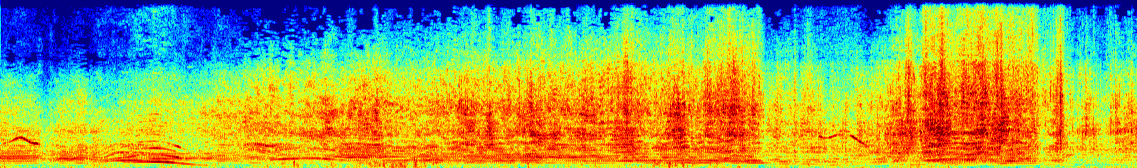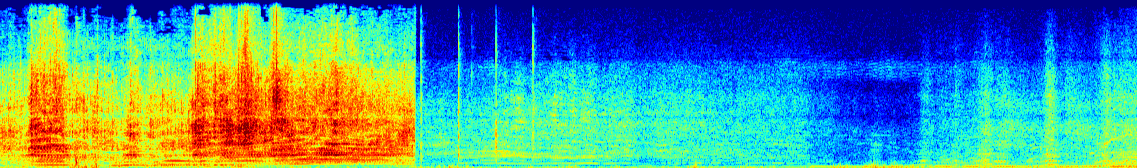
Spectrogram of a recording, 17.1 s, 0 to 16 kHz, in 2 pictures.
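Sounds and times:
truck engine at high revs: 0:00.0 - 0:17.0.

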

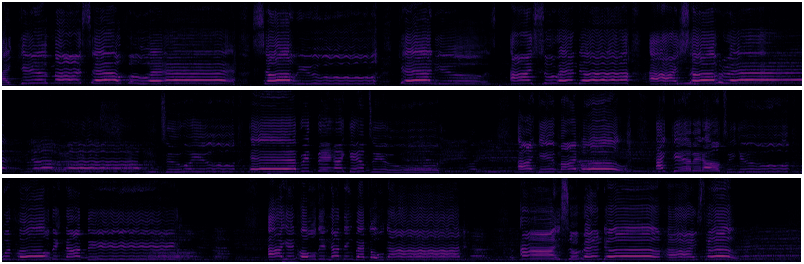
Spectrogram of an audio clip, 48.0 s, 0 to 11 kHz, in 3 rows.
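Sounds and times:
woman singing with vibrato: 0:05.2 - 0:24.8, 0:42.4 - 0:46.8.

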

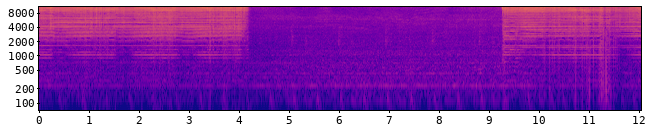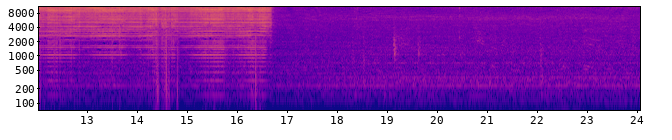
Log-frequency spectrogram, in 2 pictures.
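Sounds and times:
welding arc buzzing: 0:00.0 - 0:16.9.

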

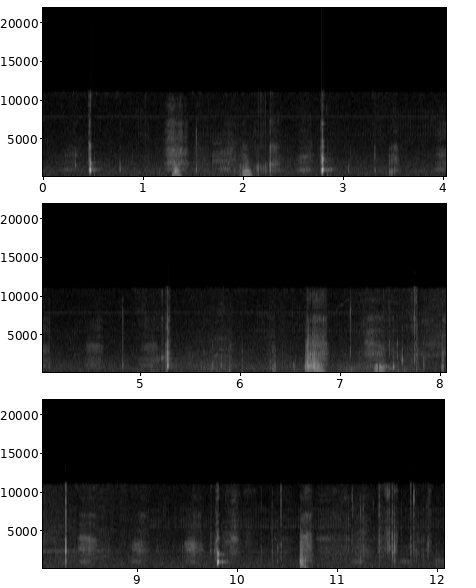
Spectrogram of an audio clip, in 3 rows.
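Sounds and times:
baby cooing: 0:01.2 - 0:03.6, 0:06.6 - 0:07.6
baby hiccups: 0:02.8 - 0:03.0, 0:09.8 - 0:10.0.

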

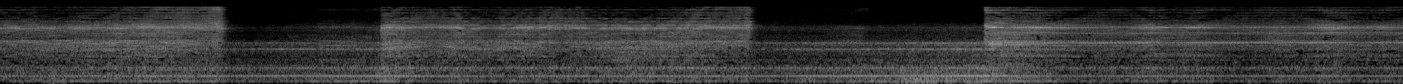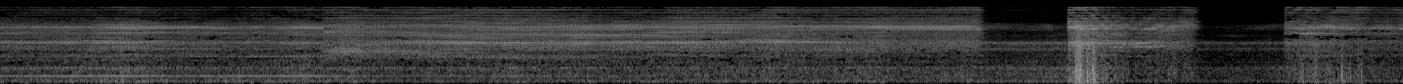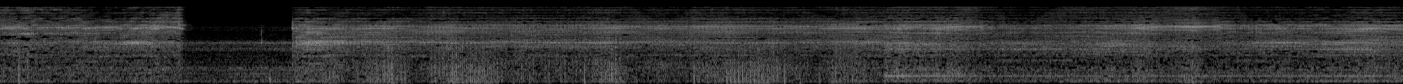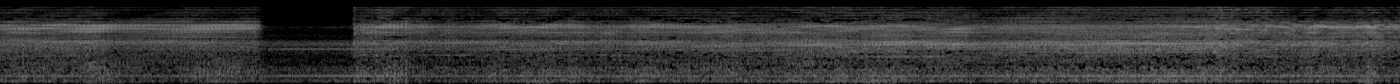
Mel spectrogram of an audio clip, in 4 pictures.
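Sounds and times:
grinding wheel humming: 0:30.6 - 0:56.0
blade grinding on wheel: 0:31.0 - 0:44.8, 0:45.6 - 0:56.0.

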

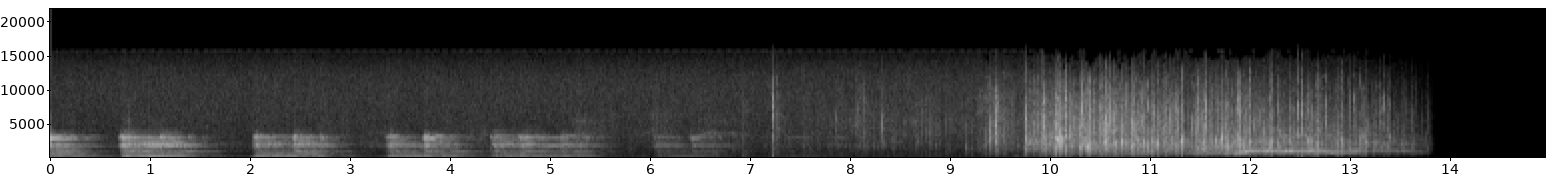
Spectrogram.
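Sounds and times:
guitar notes: 0:00.0 - 0:07.5
audience applause: 0:07.9 - 0:13.8
audience whoops: 0:09.7 - 0:13.8.

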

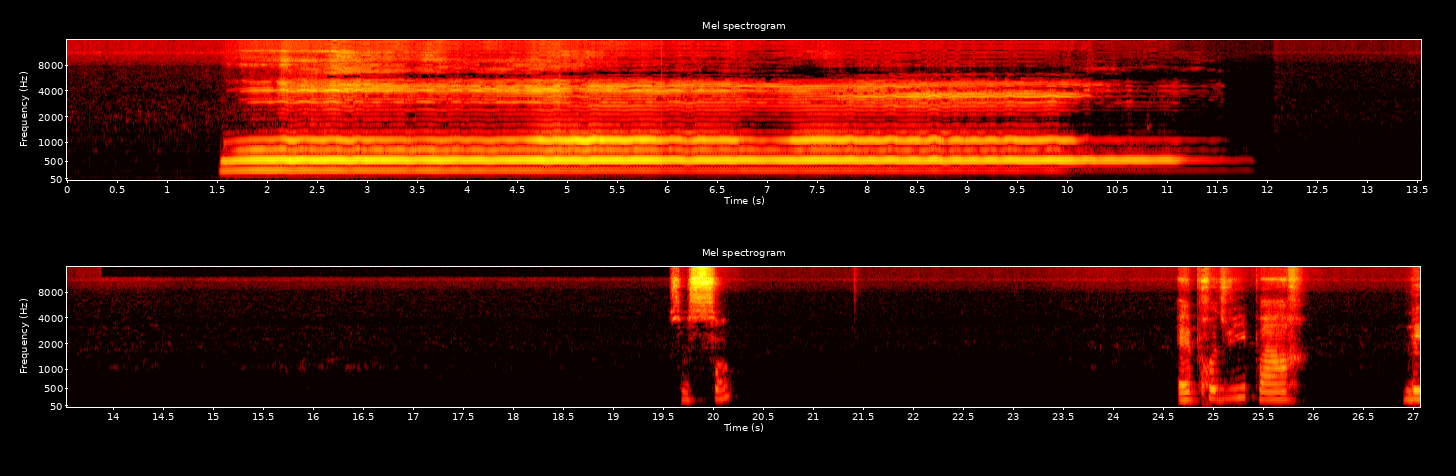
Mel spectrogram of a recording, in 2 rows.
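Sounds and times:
woman singing long steady vowel: 0:01.5 - 0:11.9.

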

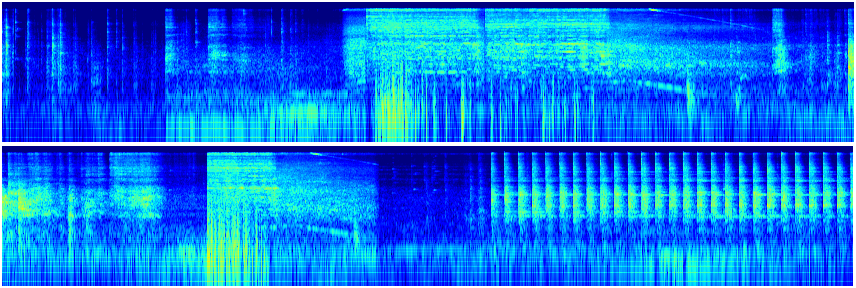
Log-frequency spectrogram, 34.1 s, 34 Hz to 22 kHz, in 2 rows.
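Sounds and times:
steel blades rattling and scraping: 0:00.0 - 0:06.3, 0:15.4 - 0:22.6.

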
